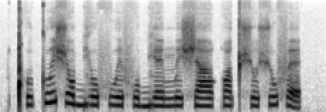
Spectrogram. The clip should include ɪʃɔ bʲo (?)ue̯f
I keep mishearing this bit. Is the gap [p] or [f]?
f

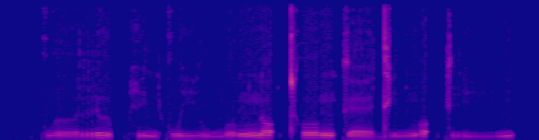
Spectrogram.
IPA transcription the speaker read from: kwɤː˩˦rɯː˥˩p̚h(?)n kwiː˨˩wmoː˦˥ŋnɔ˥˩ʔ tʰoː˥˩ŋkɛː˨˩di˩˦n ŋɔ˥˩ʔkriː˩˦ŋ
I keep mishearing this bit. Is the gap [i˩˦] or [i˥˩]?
i˩˦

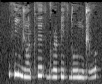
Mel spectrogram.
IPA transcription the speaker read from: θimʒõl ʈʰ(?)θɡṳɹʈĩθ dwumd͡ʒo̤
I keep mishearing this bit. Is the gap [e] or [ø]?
ø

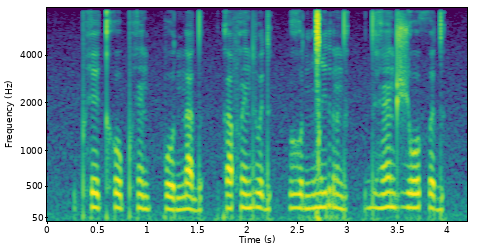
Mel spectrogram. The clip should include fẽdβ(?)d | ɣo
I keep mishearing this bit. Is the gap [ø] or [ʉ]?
ø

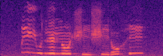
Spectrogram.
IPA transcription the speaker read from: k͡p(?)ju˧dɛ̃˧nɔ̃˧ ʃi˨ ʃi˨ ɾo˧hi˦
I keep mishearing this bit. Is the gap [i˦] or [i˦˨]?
i˦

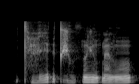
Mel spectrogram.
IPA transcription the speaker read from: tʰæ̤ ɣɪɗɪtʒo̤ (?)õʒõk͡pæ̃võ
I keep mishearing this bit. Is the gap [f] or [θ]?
θ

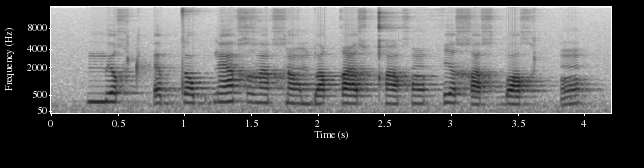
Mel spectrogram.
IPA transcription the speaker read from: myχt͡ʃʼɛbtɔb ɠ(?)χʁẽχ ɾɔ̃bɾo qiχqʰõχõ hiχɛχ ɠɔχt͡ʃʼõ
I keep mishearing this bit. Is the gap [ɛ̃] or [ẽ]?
ɛ̃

